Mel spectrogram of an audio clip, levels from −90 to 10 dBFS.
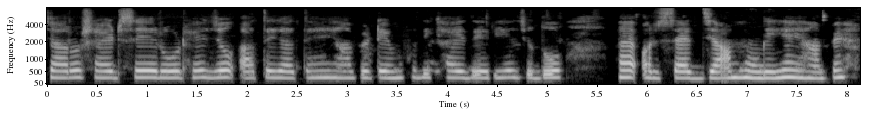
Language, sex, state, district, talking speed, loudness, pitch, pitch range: Hindi, female, Bihar, Gaya, 185 wpm, -19 LUFS, 265 Hz, 255-275 Hz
